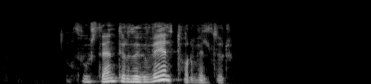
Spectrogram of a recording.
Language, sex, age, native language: Icelandic, male, 50-59, Icelandic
